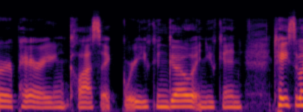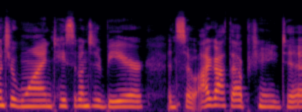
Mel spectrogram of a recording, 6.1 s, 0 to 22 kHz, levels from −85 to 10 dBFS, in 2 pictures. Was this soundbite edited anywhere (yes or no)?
yes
